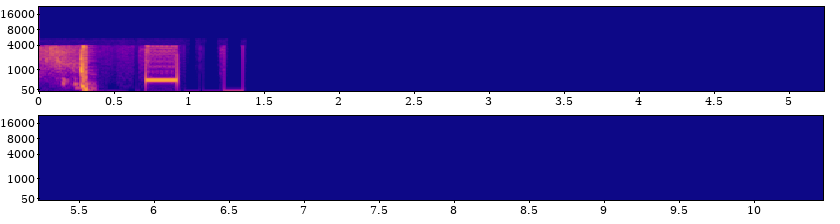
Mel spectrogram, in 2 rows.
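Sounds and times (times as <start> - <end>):
steady telephone tone like a busy signal: 0.7 - 1.0.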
